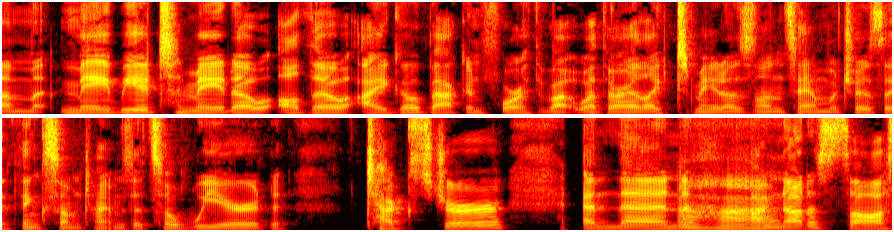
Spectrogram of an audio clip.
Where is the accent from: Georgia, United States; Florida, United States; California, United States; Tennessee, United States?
Florida, United States; Boca Raton; I'm from Boca Raton, which, you know, we referred to when I was a kid as God's waiting room because it is where old people go to die.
